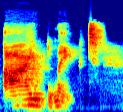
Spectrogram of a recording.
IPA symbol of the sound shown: t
